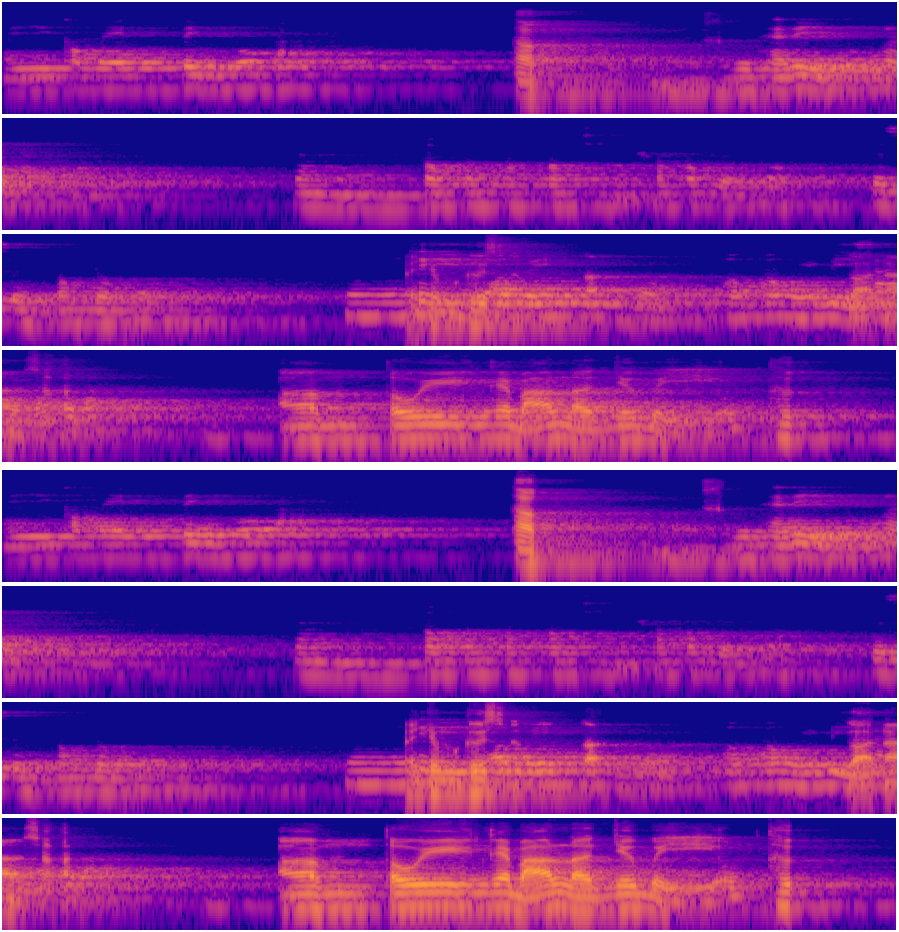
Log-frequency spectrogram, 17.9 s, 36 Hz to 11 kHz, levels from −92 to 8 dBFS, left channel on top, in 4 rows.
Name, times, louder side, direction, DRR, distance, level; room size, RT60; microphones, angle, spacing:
voice 1, 0.0-1.4 3.2-5.0 5.9-7.6 7.9-8.4 8.8-9.7 10.7-11.7 12.0-12.3 12.5-13.9, equal, 10° left, 1 dB, 1.8 m, -35 dB
voice 2, 11.1-11.4 13.2-13.5 14.8-17.4, right 7 dB, 90° right, 17 dB, 0.4 m, -24 dB
25.5 x 9.2 x 4.5 m, 2.5 s
head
